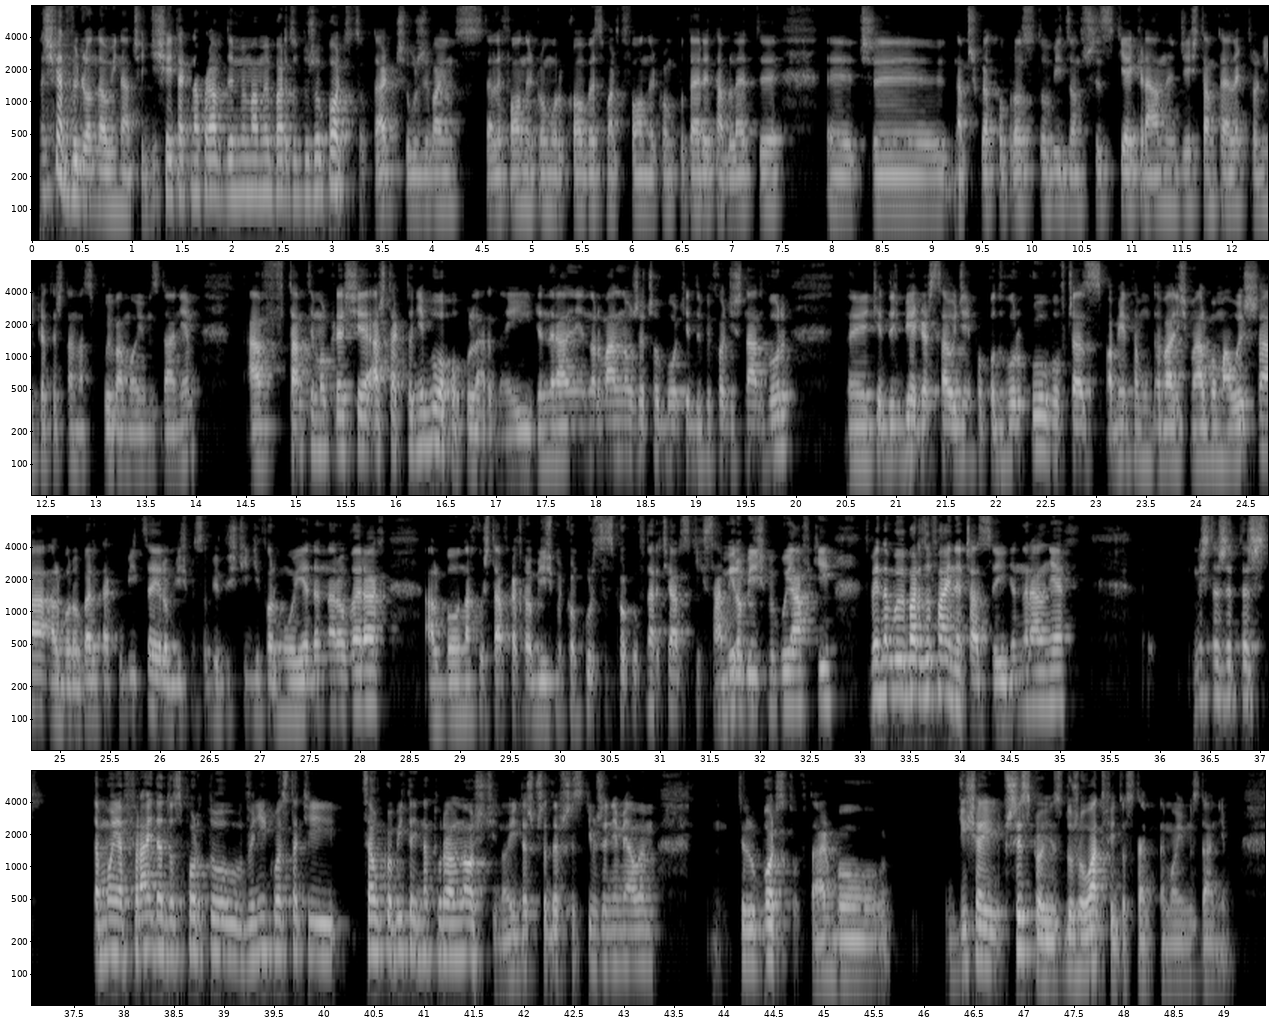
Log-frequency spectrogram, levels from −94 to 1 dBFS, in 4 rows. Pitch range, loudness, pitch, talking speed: 110-145 Hz, -33 LUFS, 120 Hz, 160 wpm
